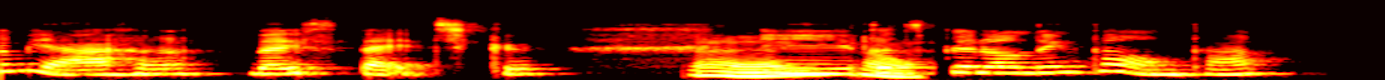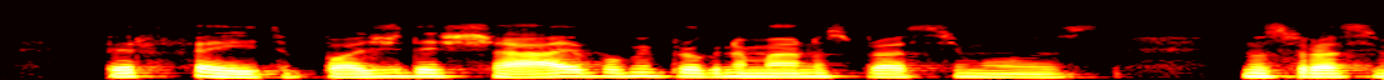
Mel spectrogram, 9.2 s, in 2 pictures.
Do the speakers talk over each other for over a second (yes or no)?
no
